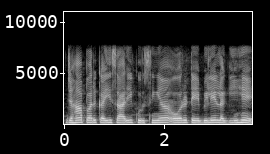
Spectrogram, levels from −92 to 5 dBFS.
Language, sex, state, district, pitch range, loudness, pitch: Hindi, female, Madhya Pradesh, Bhopal, 205-220 Hz, -13 LUFS, 215 Hz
